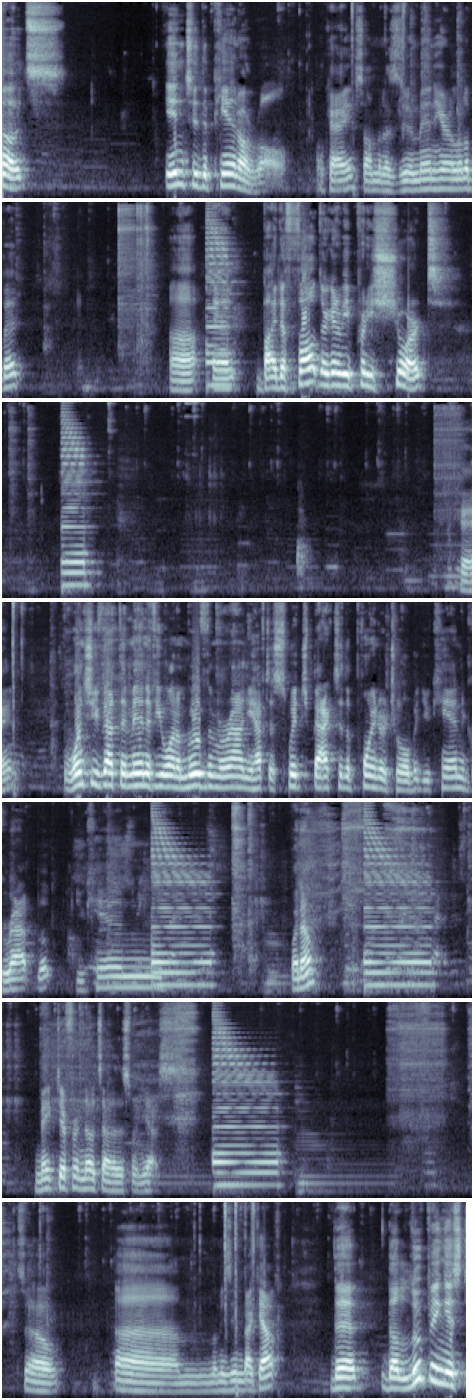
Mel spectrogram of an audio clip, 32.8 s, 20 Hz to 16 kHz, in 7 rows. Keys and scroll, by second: 3.5 alt+super+8, 14.2 t, 30.5 alt+super+8.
